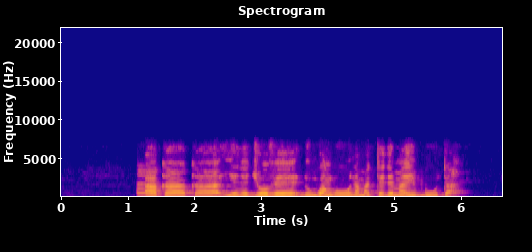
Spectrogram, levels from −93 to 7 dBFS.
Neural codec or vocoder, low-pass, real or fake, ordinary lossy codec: none; 7.2 kHz; real; Opus, 32 kbps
